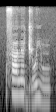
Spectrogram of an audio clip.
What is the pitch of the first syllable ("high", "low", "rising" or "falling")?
high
